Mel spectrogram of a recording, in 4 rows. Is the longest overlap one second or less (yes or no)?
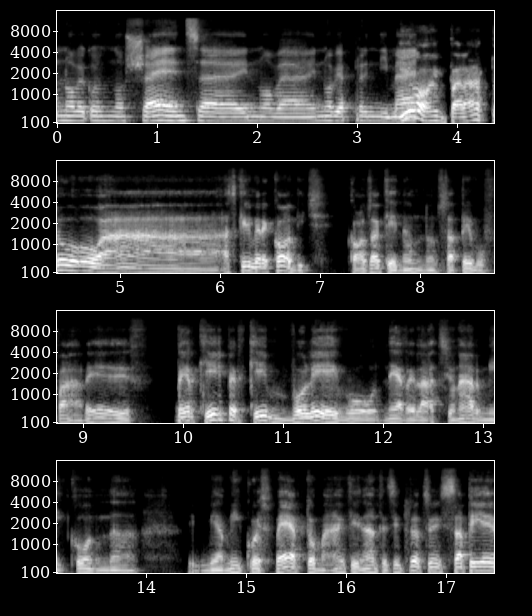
yes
